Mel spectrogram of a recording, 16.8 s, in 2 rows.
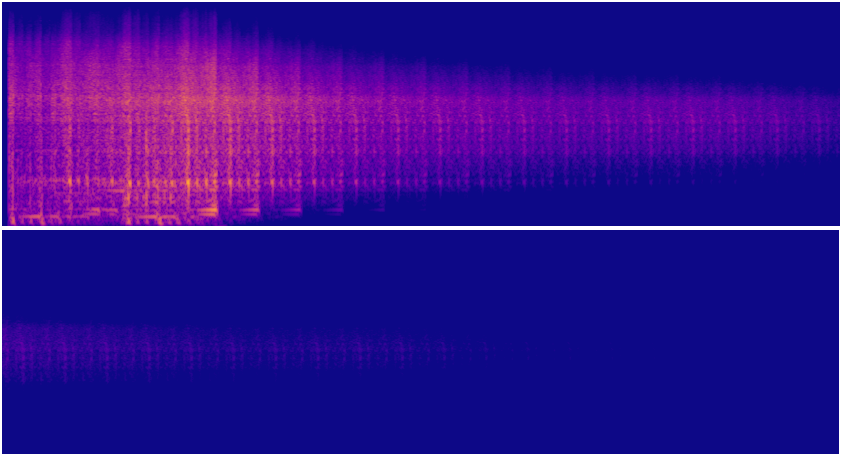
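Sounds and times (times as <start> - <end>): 
music beat: 0.1 - 3.7.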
